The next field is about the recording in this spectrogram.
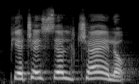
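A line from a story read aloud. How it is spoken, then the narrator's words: Crying exclamation. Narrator (Italian): esclamò mio fratello piangendo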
